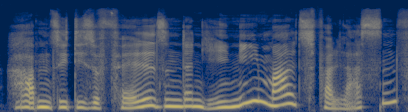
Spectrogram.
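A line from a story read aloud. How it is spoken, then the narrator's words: Plain. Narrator (German): fragte er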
